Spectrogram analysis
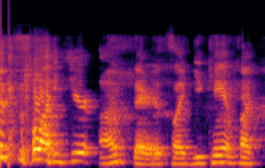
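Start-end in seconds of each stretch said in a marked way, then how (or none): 0.0-1.5 laughing through the words. Real, not acted. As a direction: giggles while talking. Laughing at absurd plane answer.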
